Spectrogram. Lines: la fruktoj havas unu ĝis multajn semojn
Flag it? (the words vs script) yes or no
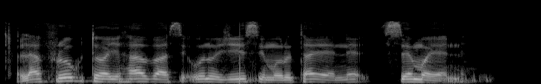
no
